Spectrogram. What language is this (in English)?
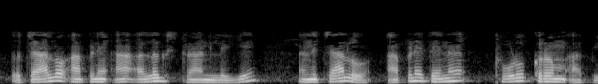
Gujarati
